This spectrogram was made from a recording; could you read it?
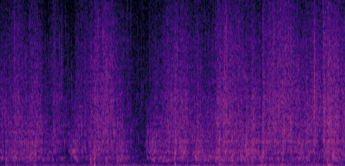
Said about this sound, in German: Ein paar Tümpel sind die Reste eines Sees. Kamele mampfen die Wasserpflanzen.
